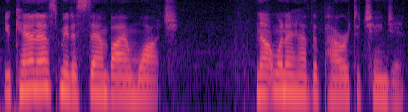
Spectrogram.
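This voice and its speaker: An actress playing a proud, determined young woman hunter and leader in a video game, speaking in measured, formal phrases. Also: medium pitch, fairly even intonation, fairly bright tone, clear, resonant tone, close to an everyday voice. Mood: resolute. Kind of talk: dramatic video game acting.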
